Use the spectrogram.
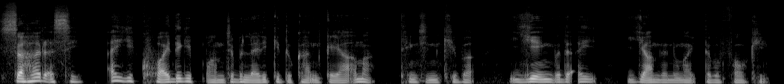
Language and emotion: Manipuri, sad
